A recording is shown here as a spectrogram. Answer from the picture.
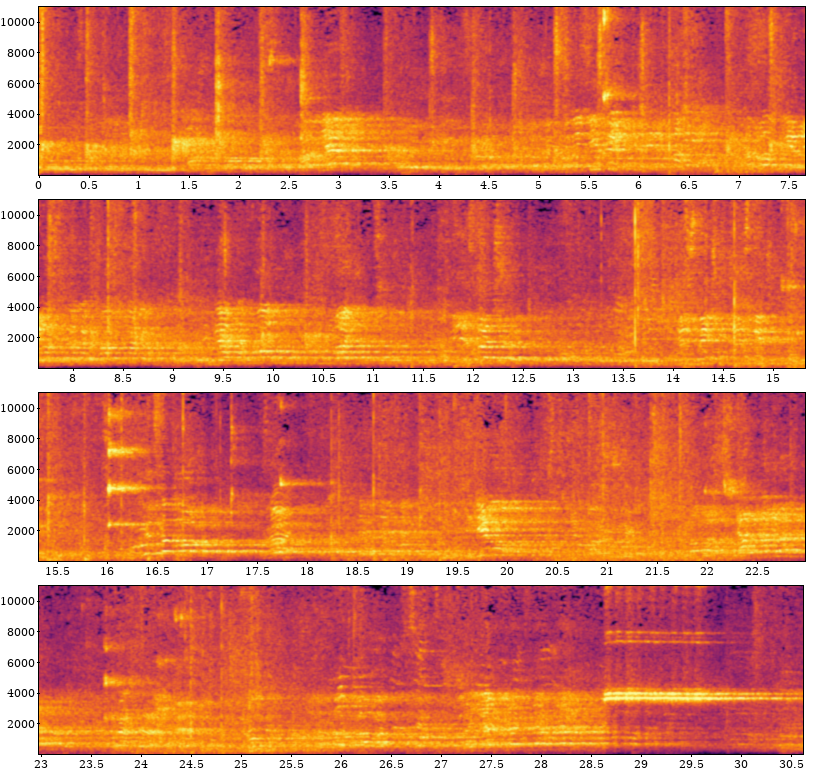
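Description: Futsal ball being kicked and bouncing on a wooden hall floor, with players' shouts and voices echoing in the large gym. Near the end a short high-pitched whistle sounds as play stops.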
